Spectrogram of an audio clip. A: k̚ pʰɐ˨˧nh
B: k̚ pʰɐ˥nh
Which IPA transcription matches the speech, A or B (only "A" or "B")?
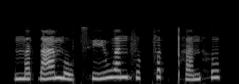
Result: A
